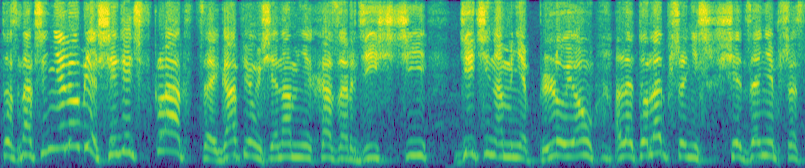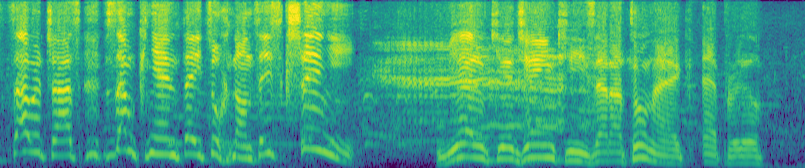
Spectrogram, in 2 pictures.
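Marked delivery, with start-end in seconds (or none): 9.3-11.8 dry, heavily sarcastic delivery. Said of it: "To sarkazm".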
